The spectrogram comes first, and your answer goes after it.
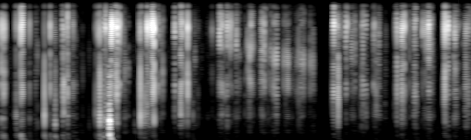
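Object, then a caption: Smartphone in clear plastic case. A hand-sized, solid iPhone in a clear plastic case is held in one hand and tapped quickly around the back camera and case with very long, pointed acrylic nails. A rapid, irregular run of short, dry plastic clicks and taps follows, with one louder knock near the start and a brief pause in the middle. Each tap dies away almost instantly.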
